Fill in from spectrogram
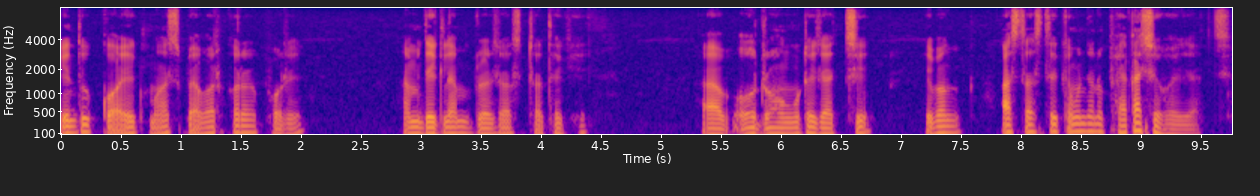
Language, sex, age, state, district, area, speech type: Bengali, male, 30-45, West Bengal, North 24 Parganas, rural, spontaneous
